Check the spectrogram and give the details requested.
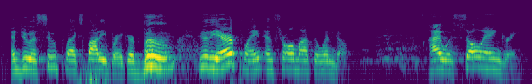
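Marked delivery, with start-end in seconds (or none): none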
